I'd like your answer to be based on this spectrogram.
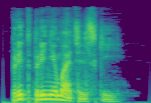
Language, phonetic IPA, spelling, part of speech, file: Russian, [prʲɪtprʲɪnʲɪˈmatʲɪlʲskʲɪj], предпринимательский, adjective, Ru-предпринимательский.ogg
- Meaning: business; entrepreneurial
